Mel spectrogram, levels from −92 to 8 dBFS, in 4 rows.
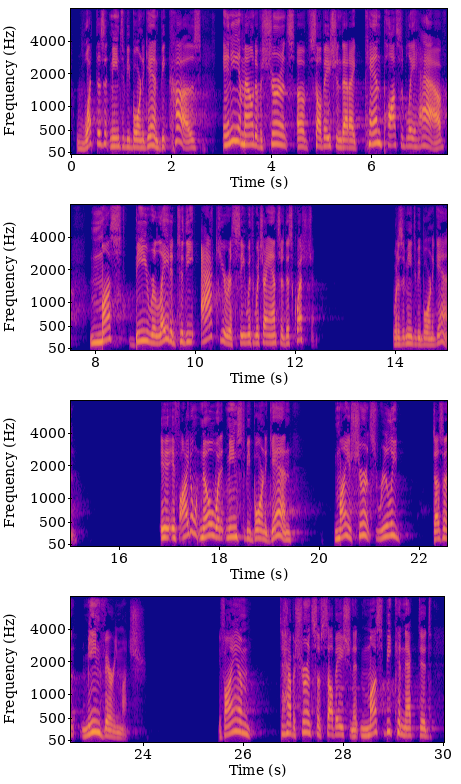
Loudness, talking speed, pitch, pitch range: -25 LUFS, 140 wpm, 170 Hz, 150-205 Hz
